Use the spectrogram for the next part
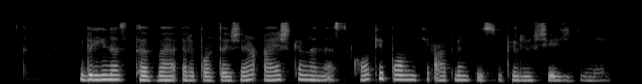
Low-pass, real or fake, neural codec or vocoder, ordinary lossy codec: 7.2 kHz; fake; autoencoder, 22.05 kHz, a latent of 192 numbers a frame, VITS, trained on one speaker; Opus, 24 kbps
